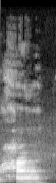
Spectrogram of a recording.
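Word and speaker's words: حاء: throat letter so is the letter ha it's deep comes from the deepest part of your throat very throw a little bit throaty letter and it is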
